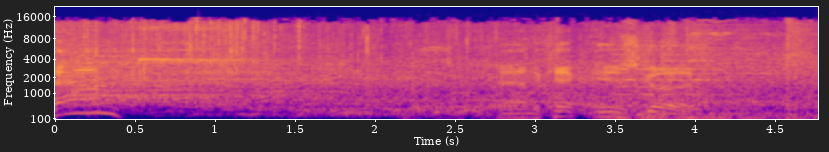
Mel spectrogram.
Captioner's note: whistle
